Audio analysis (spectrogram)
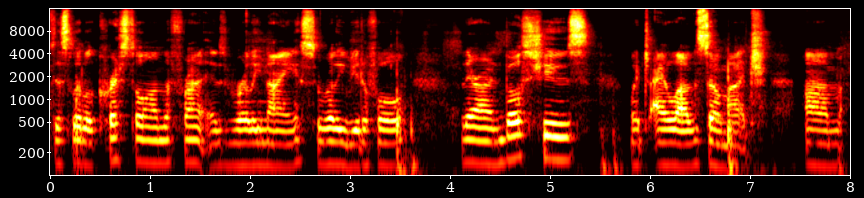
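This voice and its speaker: A teenage boy chatting casually in his bedroom, showing off new clothes, giggling and filling pauses with ums. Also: a little high, slight background noise. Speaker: vlogger. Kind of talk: casual haul video. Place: small bedroom indoors. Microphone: camera close up at desk.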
